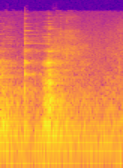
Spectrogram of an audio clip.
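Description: Knife and small spoon lifted from an afternoon tea table set with clotted cream and strawberry jam, giving two brief, quiet metallic clinks about a fifth of a second apart, close by, with no talk.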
